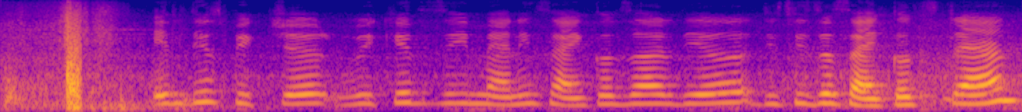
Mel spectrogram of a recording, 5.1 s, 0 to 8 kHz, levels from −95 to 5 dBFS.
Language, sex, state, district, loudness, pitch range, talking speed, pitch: English, female, Punjab, Fazilka, -22 LUFS, 230-250 Hz, 175 wpm, 240 Hz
